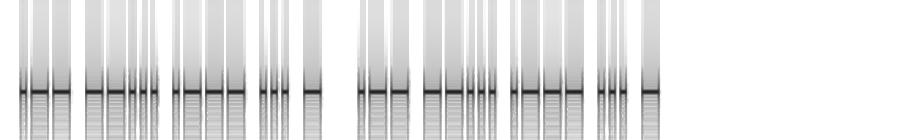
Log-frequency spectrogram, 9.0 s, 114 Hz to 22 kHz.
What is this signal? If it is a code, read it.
Morse code, heard as a keyed tone, about 22 wpm, 700 Hz. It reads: W7JST W7JST
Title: USA Call Signs Repeated 2x 22wpm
